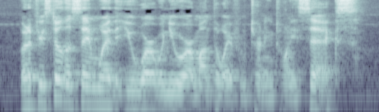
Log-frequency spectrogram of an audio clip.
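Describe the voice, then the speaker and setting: A man's voice, with ordinary pitch variation, carries audible room echo and noticeable background noise. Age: 20s. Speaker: vlogger. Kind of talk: casual vlog monologue.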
